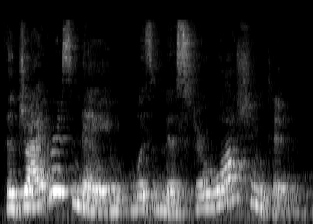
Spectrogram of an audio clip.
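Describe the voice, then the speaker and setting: A woman's voice: fairly high pitch, very animated, takes it slowly, warm tone. A woman hosting a children's storytime, reading aloud and chatting with young listeners in an enthusiastic, question-filled way. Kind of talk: animated children's read-aloud with chatty asides. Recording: roomy, echoing sound.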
